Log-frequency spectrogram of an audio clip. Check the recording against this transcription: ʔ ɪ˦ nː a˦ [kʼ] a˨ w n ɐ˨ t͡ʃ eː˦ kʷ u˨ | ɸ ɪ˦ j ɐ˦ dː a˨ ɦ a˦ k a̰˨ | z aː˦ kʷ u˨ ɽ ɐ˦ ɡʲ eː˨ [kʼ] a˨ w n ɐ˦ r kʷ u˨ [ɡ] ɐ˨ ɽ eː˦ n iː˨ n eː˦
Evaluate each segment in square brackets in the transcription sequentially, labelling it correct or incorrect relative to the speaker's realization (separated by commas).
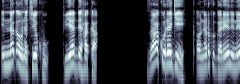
correct, correct, correct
